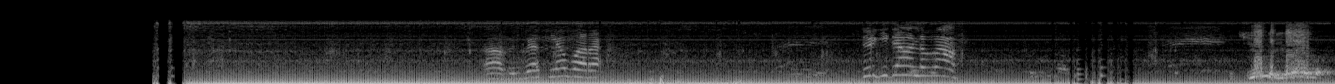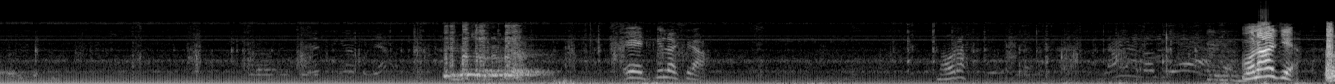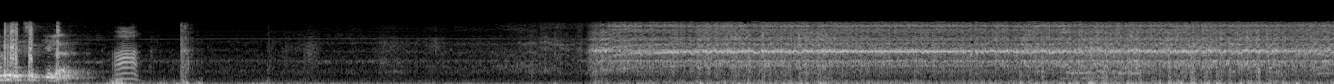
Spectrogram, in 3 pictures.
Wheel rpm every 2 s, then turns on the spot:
0, 0, 0, 0, 0, 0, 0, 0, 0, 0, 0, 0, 0, 0, 0, 0, 170, 230, 240, 230.
none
